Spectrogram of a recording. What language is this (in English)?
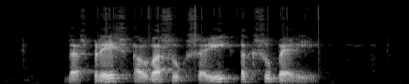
Catalan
